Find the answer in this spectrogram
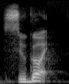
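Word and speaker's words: Sugoi (すごい): Sugoi. – Sugoi.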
